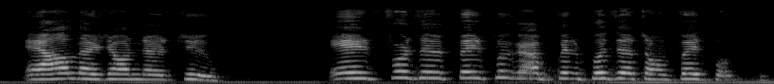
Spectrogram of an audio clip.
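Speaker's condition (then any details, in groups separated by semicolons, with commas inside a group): Traumatic brain injury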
